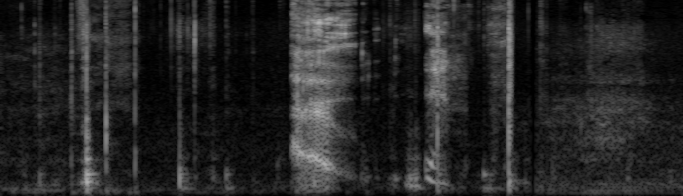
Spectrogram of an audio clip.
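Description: Scattered clicks and mouth noises, then a loud, rough, gurgling belch about a second long, followed by a shorter second burp. Deliberate burping.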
